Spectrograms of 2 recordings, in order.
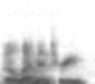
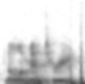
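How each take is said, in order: First: Elementary misstressed as e-LEM-entary; stress on second syllable. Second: Elementary said as el-e-MEN-tary; stress on third syllable. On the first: Teacher showing a stress mistake, second-syllable stress. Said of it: "put it on the second syllable". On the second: Teacher showing correct stress to learners, third-syllable stress. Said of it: "on the third syllable". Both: Shown as a demonstration.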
